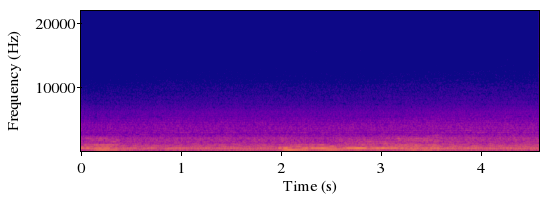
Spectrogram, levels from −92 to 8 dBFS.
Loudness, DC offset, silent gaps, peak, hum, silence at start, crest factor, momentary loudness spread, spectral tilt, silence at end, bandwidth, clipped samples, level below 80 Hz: -33 LUFS; under 0.1%; none; -18 dBFS; none; 0 s; 14 dB; 9 LU; -6 dB/octave; 0 s; 8.8 kHz; under 0.1%; -68 dBFS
